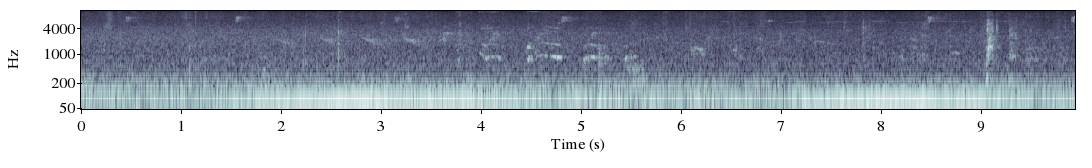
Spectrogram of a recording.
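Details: Seven-week-old Chihuahua-Beagle mix rescue puppies from one litter give short, high squeaky whimpers and yelps, clustered between two and five seconds, over a steady low hum and faint background noise.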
